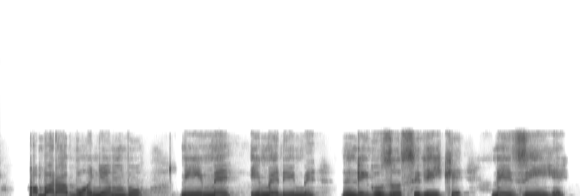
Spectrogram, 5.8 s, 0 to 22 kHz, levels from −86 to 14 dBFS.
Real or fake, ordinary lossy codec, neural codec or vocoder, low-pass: fake; none; codec, 16 kHz, 4 kbps, X-Codec, HuBERT features, trained on general audio; 7.2 kHz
